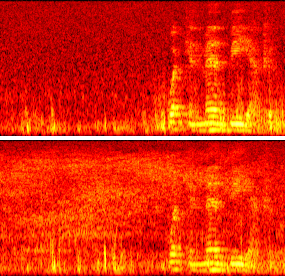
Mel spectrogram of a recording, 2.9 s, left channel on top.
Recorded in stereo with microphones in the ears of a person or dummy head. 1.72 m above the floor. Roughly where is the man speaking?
Left.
